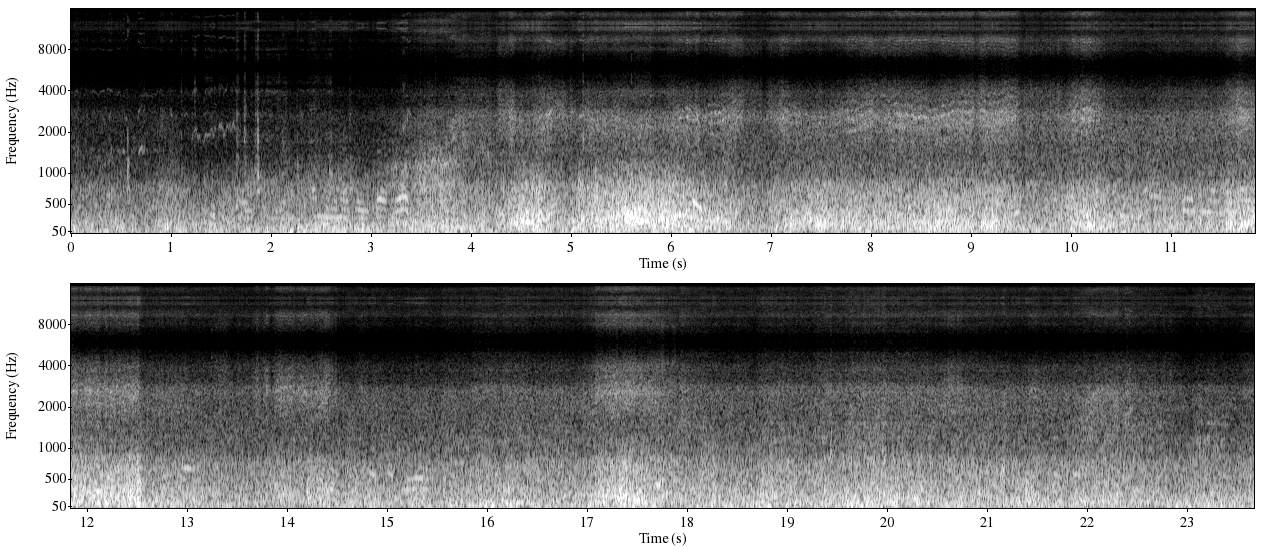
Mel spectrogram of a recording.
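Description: Strong wind rushes and buffets against a microphone.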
